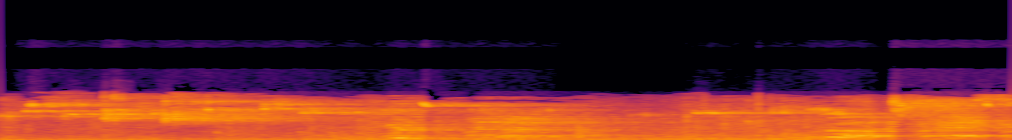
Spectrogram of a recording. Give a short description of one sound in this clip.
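Young men call out to each other across a large echoing hall.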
